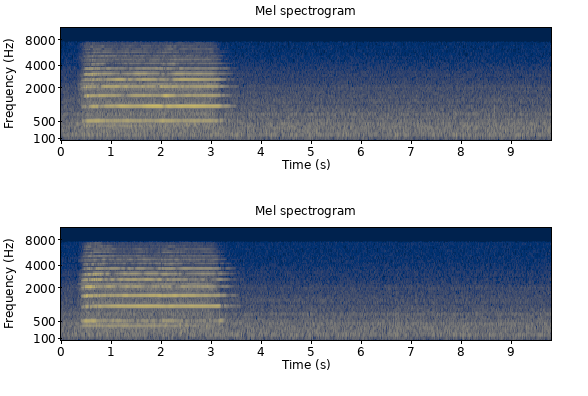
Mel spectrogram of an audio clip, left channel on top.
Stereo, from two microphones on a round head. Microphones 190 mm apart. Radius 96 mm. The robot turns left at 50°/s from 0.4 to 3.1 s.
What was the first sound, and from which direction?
A trumpet, 135° right.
